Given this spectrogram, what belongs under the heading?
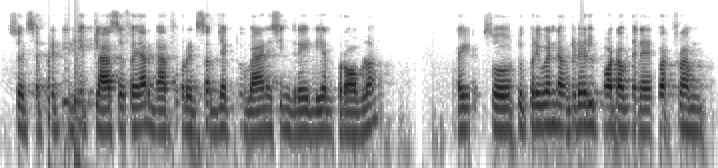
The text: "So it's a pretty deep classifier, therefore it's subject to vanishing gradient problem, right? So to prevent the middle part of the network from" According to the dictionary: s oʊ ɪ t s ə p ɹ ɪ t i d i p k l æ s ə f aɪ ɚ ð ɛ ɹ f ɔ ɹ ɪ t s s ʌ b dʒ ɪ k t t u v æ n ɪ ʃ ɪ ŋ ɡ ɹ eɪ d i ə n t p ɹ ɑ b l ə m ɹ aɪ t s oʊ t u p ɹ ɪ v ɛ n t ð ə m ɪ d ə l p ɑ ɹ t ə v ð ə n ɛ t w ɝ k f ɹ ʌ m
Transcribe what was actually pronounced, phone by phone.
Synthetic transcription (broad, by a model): s oʊ ɪ t s ə p ɹ ɪ t i d i p k l æ s ə f aɪ ɚ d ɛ ɹ f ɔ ɹ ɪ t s s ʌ b dʒ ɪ k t t u v æ n ɪ ʃ ɪ ŋ ɡ ɹ eɪ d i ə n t p ɹ ɑ b l ə m ɹ aɪ t s oʊ t u p ɹ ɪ v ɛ n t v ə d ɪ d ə l p ɑ ɹ t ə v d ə n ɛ t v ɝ k f ɹ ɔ m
